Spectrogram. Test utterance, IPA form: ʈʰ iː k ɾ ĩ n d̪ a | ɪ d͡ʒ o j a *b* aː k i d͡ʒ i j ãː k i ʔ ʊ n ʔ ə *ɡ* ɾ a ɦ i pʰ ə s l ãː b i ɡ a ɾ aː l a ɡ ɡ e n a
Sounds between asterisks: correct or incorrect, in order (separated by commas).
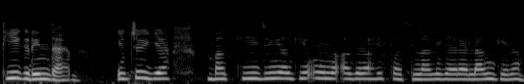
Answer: correct, correct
